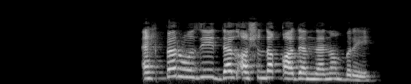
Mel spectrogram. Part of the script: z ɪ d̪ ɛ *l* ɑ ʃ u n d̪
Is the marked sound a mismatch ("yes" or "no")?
no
